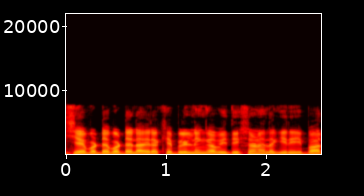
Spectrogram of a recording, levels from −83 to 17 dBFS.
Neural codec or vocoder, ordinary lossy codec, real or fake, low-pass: none; none; real; none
